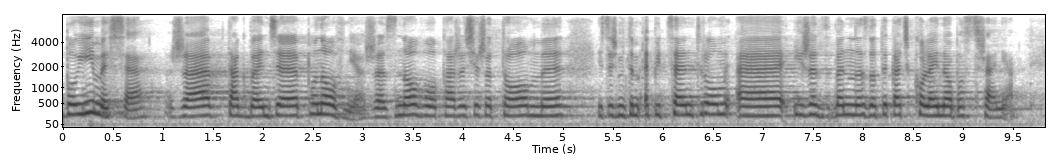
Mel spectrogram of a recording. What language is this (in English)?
Polish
